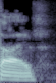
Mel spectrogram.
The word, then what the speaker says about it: Ive: Yeah, well, and I mean, coming back to the design, like this guy here, it is Ive, right? That is how you say his surname, just Ive, or is it?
